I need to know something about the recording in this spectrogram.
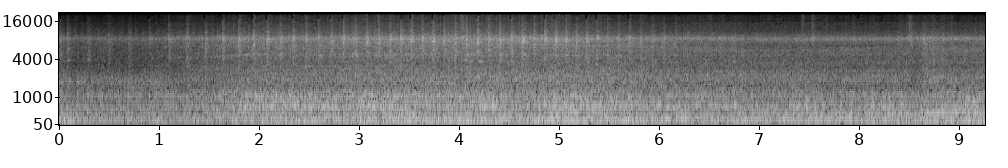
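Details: GAL WVL358 bus on route 486: steady diesel idle with fast, fairly regular light ticking, about three to four per second, in sync with engine speed; cause unknown.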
